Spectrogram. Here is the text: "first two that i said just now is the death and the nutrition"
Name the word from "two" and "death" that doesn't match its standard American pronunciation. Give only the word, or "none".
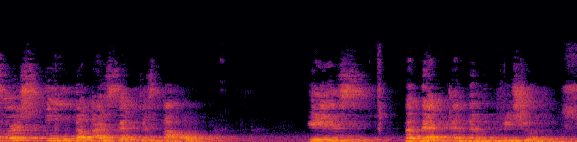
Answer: death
